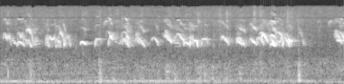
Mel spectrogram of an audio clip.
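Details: High, insistent peeps of two-week-old chicks, each a quick downward slur, crowding together, above a faint steady low tone and occasional taps.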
